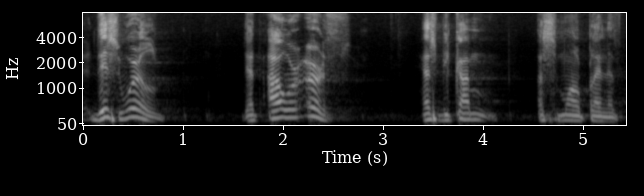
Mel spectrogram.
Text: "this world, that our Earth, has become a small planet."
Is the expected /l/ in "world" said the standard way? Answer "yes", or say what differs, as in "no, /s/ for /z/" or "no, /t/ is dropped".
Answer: yes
